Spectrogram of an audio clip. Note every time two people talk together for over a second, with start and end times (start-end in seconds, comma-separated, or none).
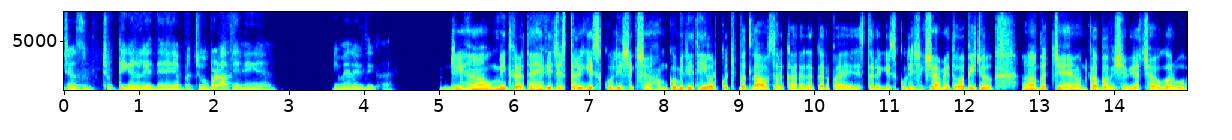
none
